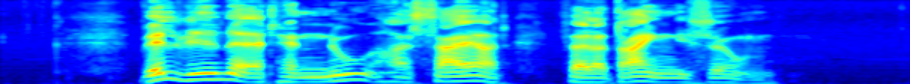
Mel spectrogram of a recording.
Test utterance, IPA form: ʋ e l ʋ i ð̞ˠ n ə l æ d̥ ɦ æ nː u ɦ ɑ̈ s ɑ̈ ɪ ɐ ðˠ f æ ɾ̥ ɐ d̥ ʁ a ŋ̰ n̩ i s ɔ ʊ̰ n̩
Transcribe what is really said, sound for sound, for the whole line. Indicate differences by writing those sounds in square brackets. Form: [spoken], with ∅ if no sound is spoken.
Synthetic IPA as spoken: ʋ e l ʋ i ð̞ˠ n ə [∅] æ d̥ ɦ æ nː u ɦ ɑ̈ s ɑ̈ ɪ ɐ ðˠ f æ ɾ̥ ɐ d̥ ʁ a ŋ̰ n̩ i s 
